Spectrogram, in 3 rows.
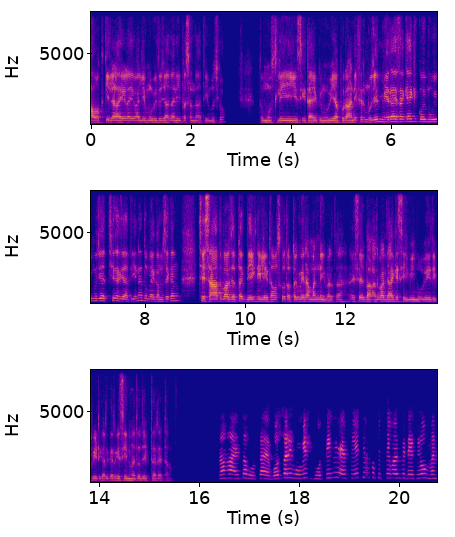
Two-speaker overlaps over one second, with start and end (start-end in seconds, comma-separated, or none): none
